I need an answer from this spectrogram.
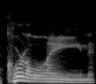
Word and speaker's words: Coeur d'Alene: listening to this uh i'm based out in coeur d'alene idaho man and we're being swapped by everybody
